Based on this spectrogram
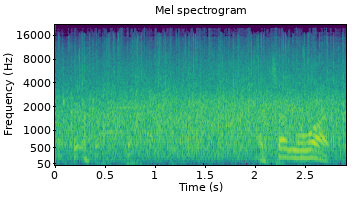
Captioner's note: laughter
